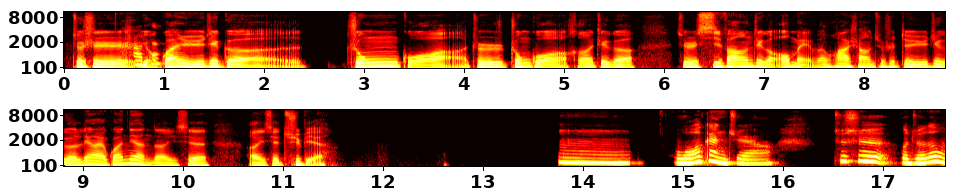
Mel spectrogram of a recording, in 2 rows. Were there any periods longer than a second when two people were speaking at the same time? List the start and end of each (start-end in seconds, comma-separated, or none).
none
